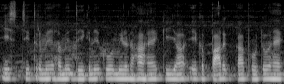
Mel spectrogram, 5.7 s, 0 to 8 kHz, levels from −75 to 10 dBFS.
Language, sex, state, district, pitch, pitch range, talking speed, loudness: Hindi, male, Bihar, Patna, 130 Hz, 125-130 Hz, 170 wpm, -18 LUFS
